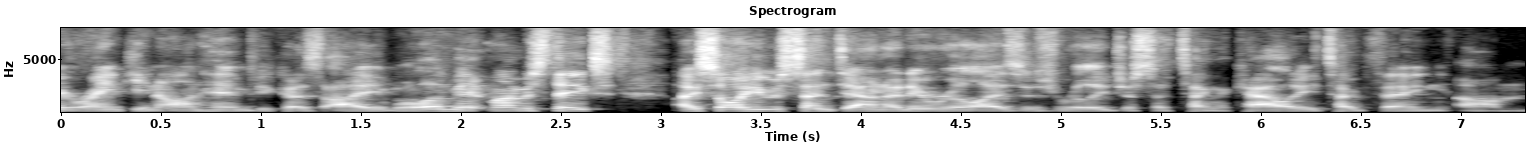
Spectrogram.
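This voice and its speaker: Speaking fairly quickly with hardly any pauses, a man keeps a medium pitch and ordinary pitch variation. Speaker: fantasy baseball streaming host. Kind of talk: live stream sports analysis. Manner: fast; hesitant with many fillers.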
